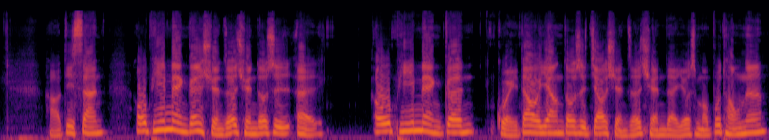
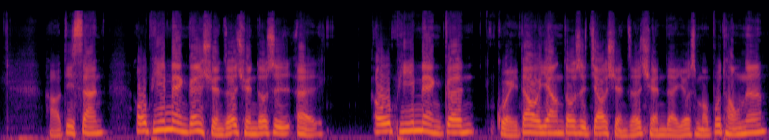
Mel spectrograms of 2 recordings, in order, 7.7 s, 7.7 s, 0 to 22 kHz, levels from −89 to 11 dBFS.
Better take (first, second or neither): neither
